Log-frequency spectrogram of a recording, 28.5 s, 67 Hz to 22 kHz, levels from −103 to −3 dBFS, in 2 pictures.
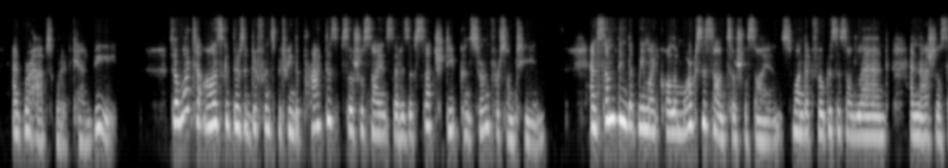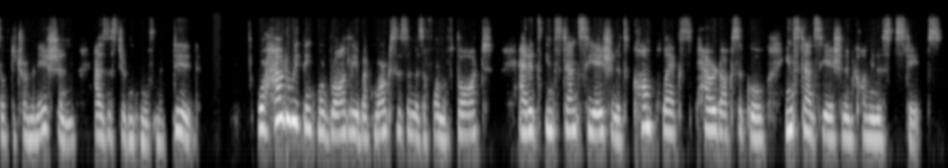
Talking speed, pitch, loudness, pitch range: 160 wpm, 225 Hz, -27 LUFS, 195-270 Hz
